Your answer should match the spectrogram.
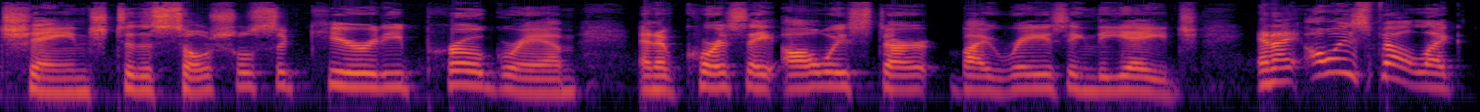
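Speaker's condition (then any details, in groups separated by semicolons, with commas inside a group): No condition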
